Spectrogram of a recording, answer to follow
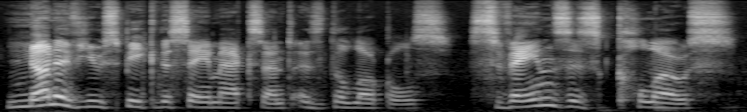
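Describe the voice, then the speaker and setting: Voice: mid-range voice, slow pace, a bit bright. A game master running a tabletop role-play, explaining things with laughing asides.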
